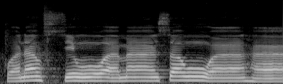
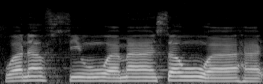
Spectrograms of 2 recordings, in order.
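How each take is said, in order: Both takes have the same delivery.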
